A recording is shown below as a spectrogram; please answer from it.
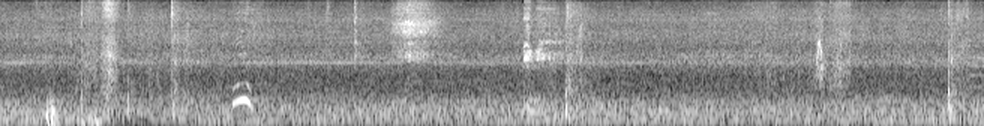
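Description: A few sharp pops over steady outdoor background noise, the sharpest near the end: a thrown baseball smacking into a leather glove.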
